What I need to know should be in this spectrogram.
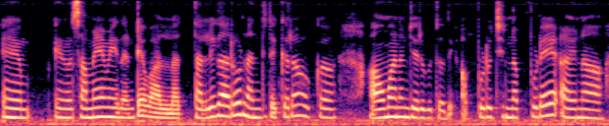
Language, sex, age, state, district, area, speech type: Telugu, female, 18-30, Telangana, Medak, rural, spontaneous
